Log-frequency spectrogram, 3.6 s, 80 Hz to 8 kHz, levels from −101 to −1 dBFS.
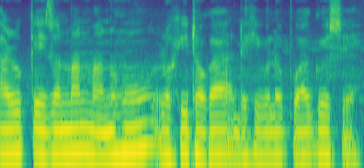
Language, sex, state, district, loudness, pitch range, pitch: Assamese, male, Assam, Sonitpur, -12 LUFS, 115-120 Hz, 115 Hz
